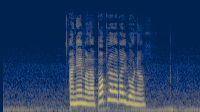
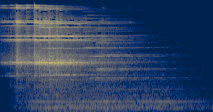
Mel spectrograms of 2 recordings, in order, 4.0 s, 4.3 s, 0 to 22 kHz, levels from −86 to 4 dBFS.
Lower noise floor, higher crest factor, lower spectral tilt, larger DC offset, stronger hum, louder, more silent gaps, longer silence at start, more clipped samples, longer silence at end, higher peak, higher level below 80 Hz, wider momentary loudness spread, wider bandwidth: second, -50 dBFS vs -68 dBFS; about the same, 18 dB vs 18 dB; first, -6 dB/octave vs 4.5 dB/octave; neither; neither; second, -18 LUFS vs -12 LUFS; neither; first, 1.4 s vs 0 s; neither; second, 0.55 s vs 1.9 s; about the same, -2 dBFS vs 0 dBFS; first, -46 dBFS vs -70 dBFS; second, 8 LU vs 21 LU; second, 14 kHz vs 19.5 kHz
